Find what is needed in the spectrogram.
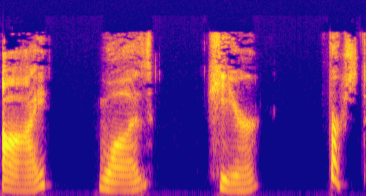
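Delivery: drawn out slowly, low, deliberate, each word placed. Repeating the claim to others who want to dig there, said slowly. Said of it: "Let me say it again slowly".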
